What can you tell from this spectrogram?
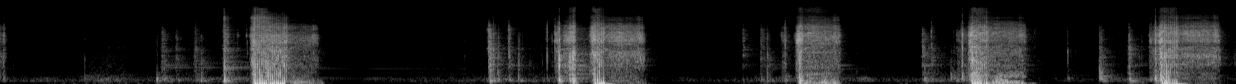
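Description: DeWalt cordless driver spinning out the side-cover bolts of a 459cc Predator engine. It runs in about five short bursts, one bolt at a time, with small clicks between them.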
